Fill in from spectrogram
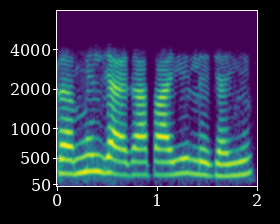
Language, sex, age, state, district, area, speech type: Hindi, female, 45-60, Uttar Pradesh, Mau, rural, conversation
